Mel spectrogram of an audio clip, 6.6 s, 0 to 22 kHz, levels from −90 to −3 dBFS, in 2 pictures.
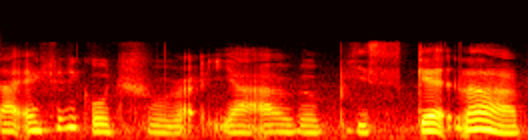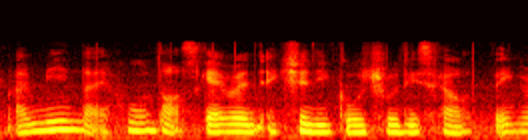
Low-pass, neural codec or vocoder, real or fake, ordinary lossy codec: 7.2 kHz; none; real; none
